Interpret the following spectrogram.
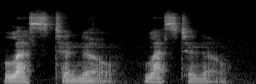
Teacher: Connecting the ST and the T.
